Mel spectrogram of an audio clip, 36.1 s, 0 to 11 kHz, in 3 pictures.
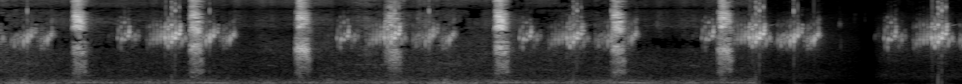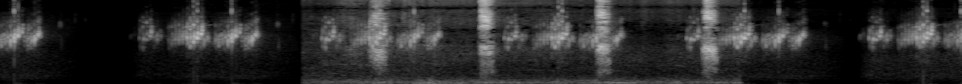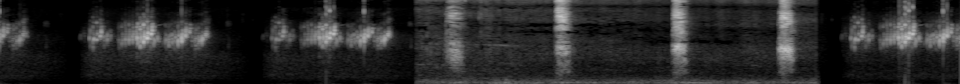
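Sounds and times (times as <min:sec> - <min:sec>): high-pitched animal chirping: 0:00.0 - 0:10.2, 0:16.0 - 0:20.0, 0:20.6 - 0:21.5, 0:29.6 - 0:29.9, 0:31.0 - 0:31.3, 0:32.4 - 0:32.8, 0:33.8 - 0:35.7.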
